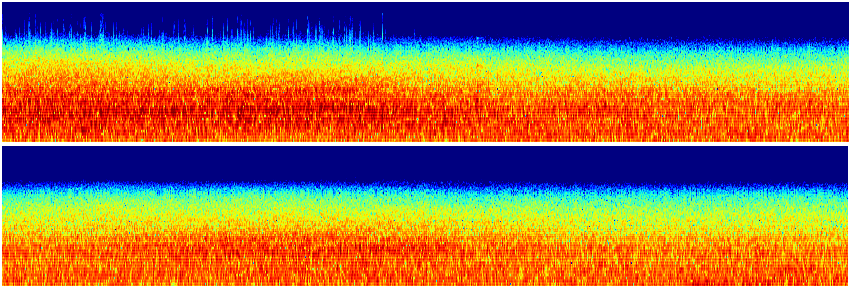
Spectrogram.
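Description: Street traffic noise: a steady rushing of cars on the road, louder for the first few seconds and then easing off slightly.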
